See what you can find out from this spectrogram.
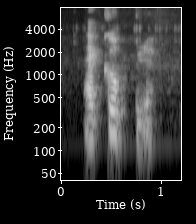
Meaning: third-person plural present indicative/subjunctive of accoupler
- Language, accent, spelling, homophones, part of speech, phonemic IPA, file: French, Canada, accouplent, accouple / accouples, verb, /a.kupl/, LL-Q150 (fra)-accouplent.wav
